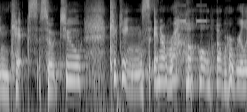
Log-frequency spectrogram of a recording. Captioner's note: timer beeps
